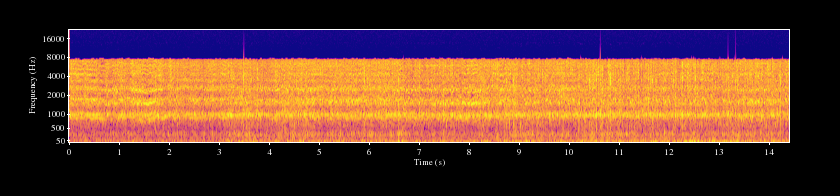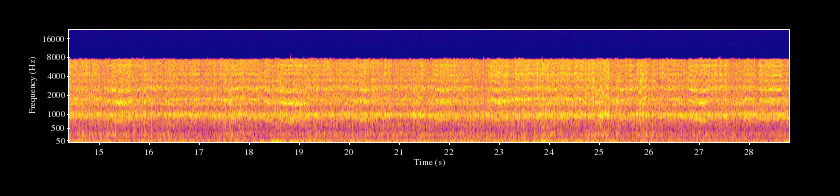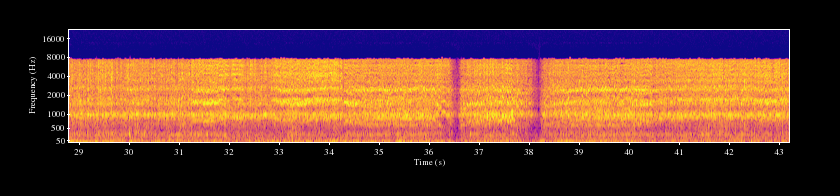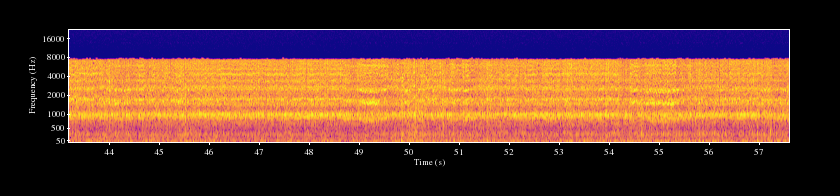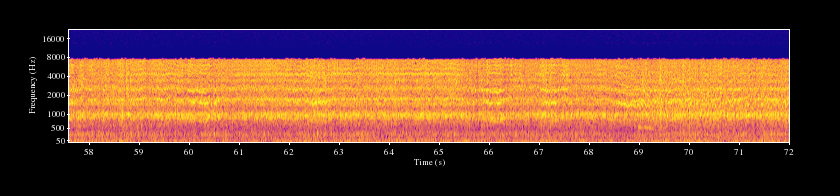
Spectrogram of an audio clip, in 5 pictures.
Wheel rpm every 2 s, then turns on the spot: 220, 230, 230, 230, 230, 230, 230, 230, 230, 230, 230, 230, 230, 230, 230, 230, 220, 210, 130, 130, 210, 230, 230, 230, 230, 230, 230, 220, 230, 230, 230, 220, 230, 230, 210, 200.
none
